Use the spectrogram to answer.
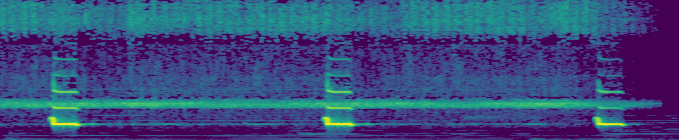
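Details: Eurasian scops owl giving its soft, flute-like whistled note, repeated evenly about every two and a half seconds over a faint steady hum; a familiar sound of summer nights in Spain.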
